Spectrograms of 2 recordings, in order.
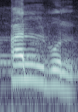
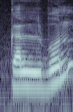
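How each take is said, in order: First: قلبن opened with the guttural Arabic q; deep qaf. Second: کلبن starting on an ordinary English-like k; plain k sound. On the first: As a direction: say قلبن from the back of the throat, the heavy qaf. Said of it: "بڑی قاف سے". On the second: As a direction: say کلبن with a plain k, not from the throat. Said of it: "چھوٹی قاف سے". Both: Shown as a demonstration.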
